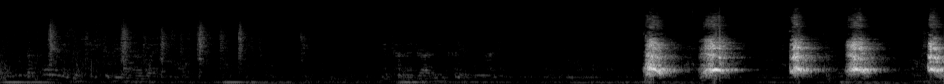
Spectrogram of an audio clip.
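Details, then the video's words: Ibizan Hound puppy at play, after quiet faint clicks and thuds, lets out five sharp barks in a fast regular run over the last three seconds. "Crazy Pupp ! Podenco Ibicenco"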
